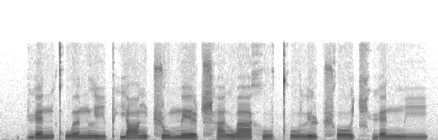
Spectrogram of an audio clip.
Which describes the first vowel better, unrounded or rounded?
unrounded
